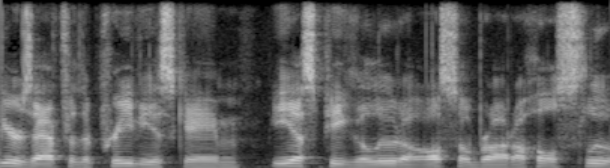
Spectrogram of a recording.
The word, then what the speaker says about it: ESP Galuda: Millennium case in point ESP galuda yeah I know it's supposed to be pronounced ESP guda but I think ESP galuda sounds a little better well not a direct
